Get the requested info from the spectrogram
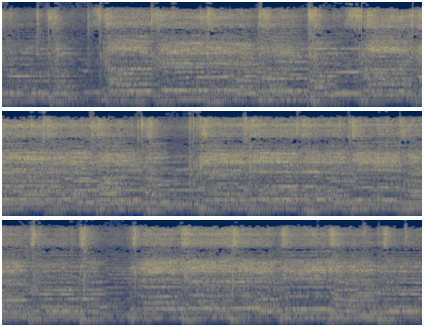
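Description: A group of children singing a folk song together to accordion accompaniment, with a steady beat.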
